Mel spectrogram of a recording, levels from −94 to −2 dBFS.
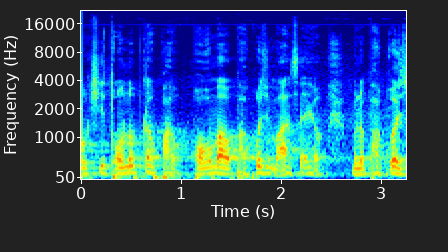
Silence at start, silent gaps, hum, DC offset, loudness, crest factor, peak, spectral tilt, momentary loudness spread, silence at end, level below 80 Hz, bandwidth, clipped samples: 0 s; none; none; under 0.1%; -30 LUFS; 20 dB; -10 dBFS; -6.5 dB/octave; 9 LU; 0 s; -42 dBFS; 18.5 kHz; under 0.1%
